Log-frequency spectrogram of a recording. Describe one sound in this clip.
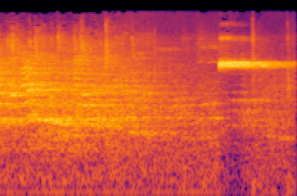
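Young girls call out and chatter in a large echoing gym.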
